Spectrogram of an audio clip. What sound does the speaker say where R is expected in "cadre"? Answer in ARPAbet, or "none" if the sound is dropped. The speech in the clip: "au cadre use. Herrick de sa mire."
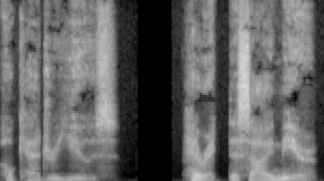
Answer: R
